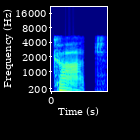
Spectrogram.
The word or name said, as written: cot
